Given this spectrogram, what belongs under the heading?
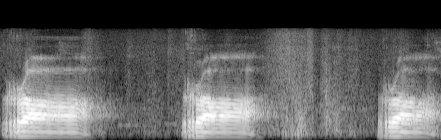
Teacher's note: just a long mid-tone, just draw that out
